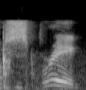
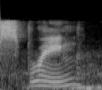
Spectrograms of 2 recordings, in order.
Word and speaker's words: sprig: be ringing okay um now sprig instead of spring okay that is not a misspelling of a word that is spri spr okay and that's a little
